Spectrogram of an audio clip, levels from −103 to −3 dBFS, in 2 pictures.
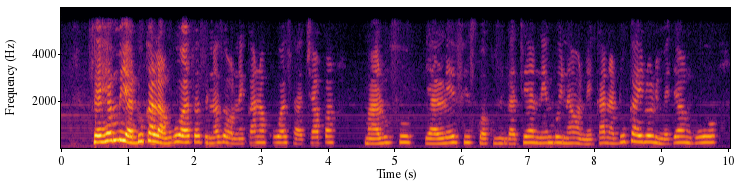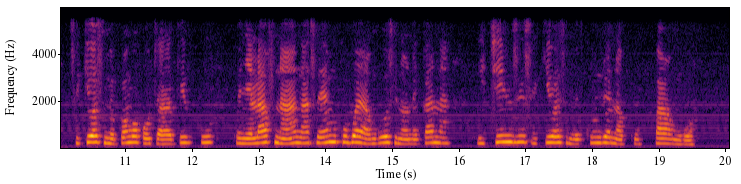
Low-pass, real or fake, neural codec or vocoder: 5.4 kHz; real; none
